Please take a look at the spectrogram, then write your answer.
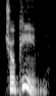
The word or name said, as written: chopine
